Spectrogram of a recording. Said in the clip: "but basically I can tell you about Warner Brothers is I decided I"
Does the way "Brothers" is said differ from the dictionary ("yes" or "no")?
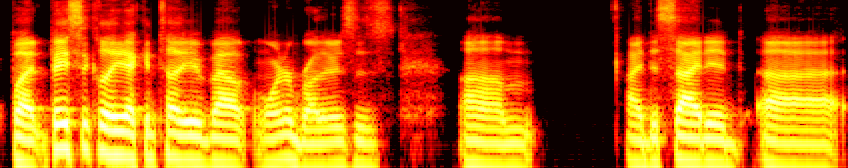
no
